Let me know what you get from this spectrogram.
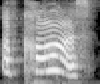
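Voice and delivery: put-on high, bright-spirited little girl's reply; loud, high, ready forgiveness; glad acceptance. A narrator's reading. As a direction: accept eagerly, pitched right up. Lucy gladly accepts the apology.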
